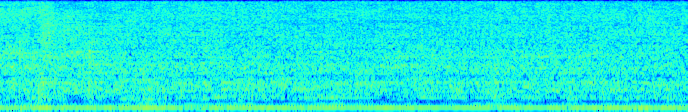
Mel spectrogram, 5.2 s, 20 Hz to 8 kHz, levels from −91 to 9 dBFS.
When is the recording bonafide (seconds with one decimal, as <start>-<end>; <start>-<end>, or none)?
0.0-0.5; 1.2-2.3; 3.8-5.2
